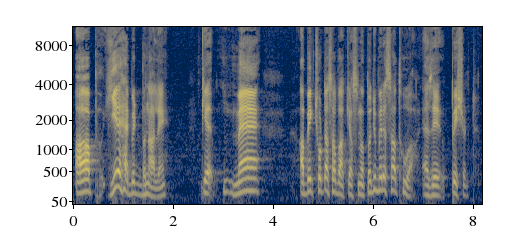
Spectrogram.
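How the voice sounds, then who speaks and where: A man in his fifties from Pakistan with a Pakistani Urdu accent, telling a personal story in a motivational lecture and slipping English phrases into his Urdu. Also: on the high side. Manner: mixes English phrases into Urdu, shifts between loud and soft. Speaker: motivational speaker.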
